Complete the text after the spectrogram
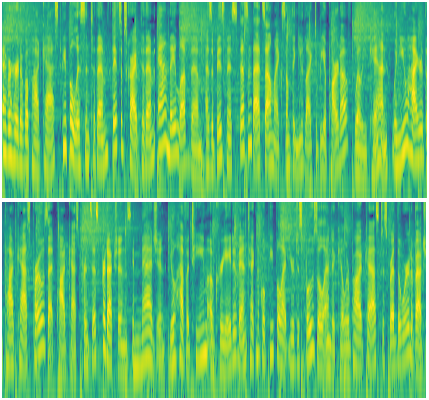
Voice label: Podcast Commercial Read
